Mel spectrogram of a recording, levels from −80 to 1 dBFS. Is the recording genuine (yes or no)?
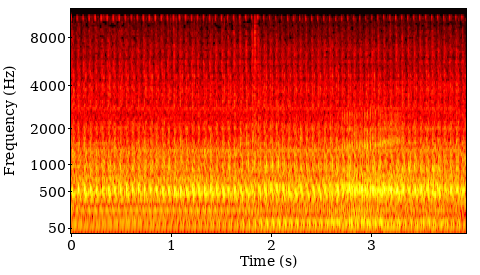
yes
